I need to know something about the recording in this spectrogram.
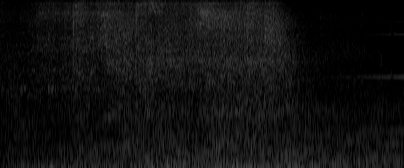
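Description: Flames roar loudly.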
